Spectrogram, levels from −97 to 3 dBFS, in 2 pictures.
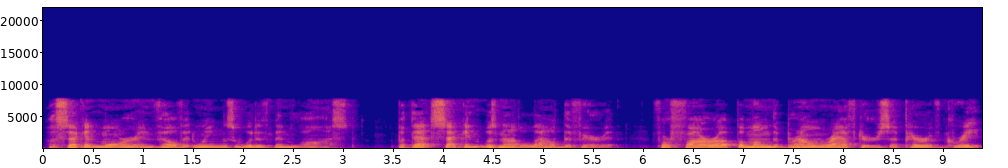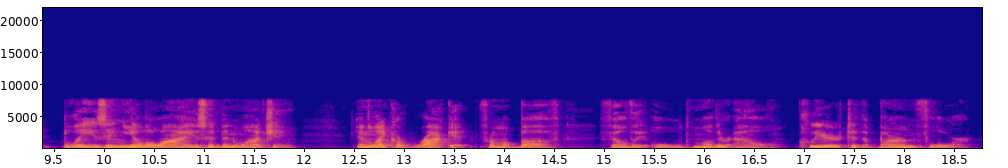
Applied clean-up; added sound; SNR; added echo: none; none; none; none.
